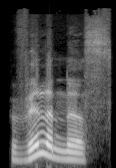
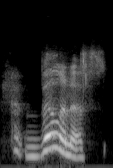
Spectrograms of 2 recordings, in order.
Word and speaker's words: Villainous: Villainous. – Villainous.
